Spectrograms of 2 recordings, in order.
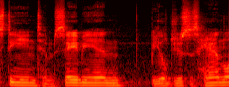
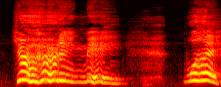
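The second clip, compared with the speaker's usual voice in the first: put-on very high, very loud, very slow drawn-out drunken cry; 18 dB louder than usual. Answering a viewer's request with Artie Lang's Jeff the Drunk impression. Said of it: "Can you do an impression of Artie Lang's impression of Jeff the Drunk?".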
